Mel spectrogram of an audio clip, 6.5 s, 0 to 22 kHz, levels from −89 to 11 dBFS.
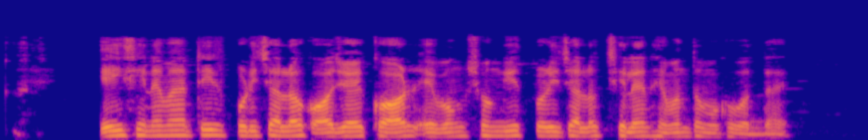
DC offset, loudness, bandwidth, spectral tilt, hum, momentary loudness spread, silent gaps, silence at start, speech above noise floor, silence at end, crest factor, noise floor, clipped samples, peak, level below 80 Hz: under 0.1%; -20 LUFS; 7.8 kHz; -6 dB/octave; none; 10 LU; 0.62-0.74 s; 0.15 s; 60 dB; 0.6 s; 18 dB; -79 dBFS; under 0.1%; -2 dBFS; -58 dBFS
